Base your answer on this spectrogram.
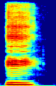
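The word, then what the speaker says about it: yi (一): So, first of all, when you are counting, as in 1, 2, 3, yi, er, san, it is always pronounced with a first tone, yi.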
